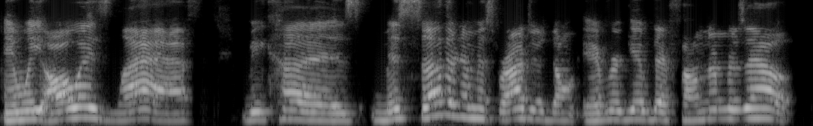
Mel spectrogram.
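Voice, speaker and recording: A young woman teacher chatting as a podcast guest, animated and laughing often, slipping into quoted voices as she tells stories. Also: mid-range voice, moderate pace. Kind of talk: casual podcast interview.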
